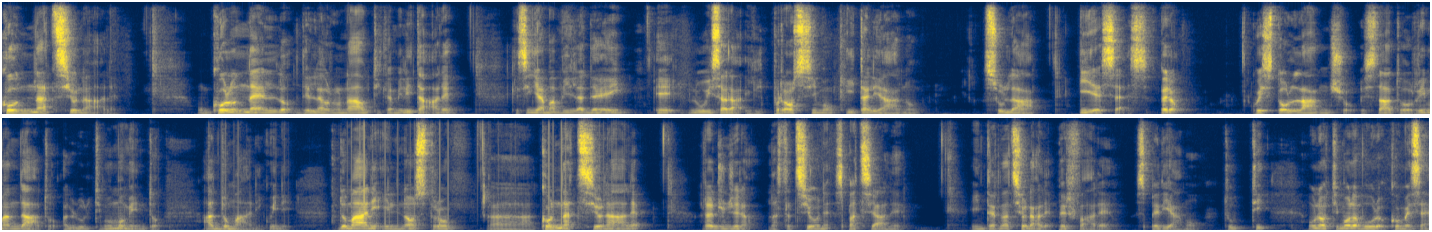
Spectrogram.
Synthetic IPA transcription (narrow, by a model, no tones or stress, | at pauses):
konːat̪sːjona̰ːlḛ | uŋkʰolonːɛlːod̪elːauɾonawt̪ikamilit̪a̰ːɾe | k̟esːikjaːmavilːad̪ɛj | elujsaɾa̰ʔilpɾɔsːimoit̪aljaːno | sulːa | iɛsːɛ̰speɾɔkːwest̪olant͡ʃo̰ɛst̪aːt̪orimand̪a̰ːt̪o̰alːult̪imomoment̪o̰ | a̰d̪ːoma̰ːnḭkwind̪i | d̪omaːniʔilnɔst̪ɾo | konːat̪sːjonaːle | rad͡ʒːund͡ʒeɾa̰last̪at̪sːjoːnespat̪sːja̰ːlḛ | int̪ernat̪sːjona̰ːlḛperfa̰ːɾḛspeɾja̰ːmo | t̪ut̪ːiunɔt̪ːimolavoːɾokomesɛ̰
